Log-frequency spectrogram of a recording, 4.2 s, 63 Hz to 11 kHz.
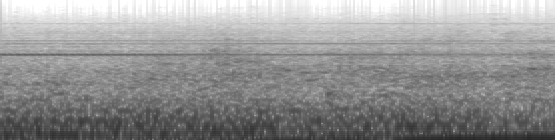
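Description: Ford Deluxe flathead V8 engine running with a steady low rumble that swells slightly a few seconds in.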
